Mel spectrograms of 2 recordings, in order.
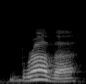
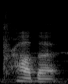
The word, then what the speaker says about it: brother: It is brother B not brother P or the shortened brother bro. It is bro not pro because the meaning will change.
